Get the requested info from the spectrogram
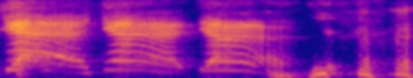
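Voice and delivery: acted-out, shrill, very high, loud screaming. Recalling the listener at a Denver game on someone's free food: imitating someone screaming. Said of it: "And you're screaming".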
